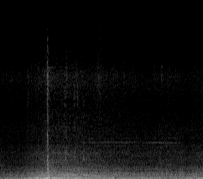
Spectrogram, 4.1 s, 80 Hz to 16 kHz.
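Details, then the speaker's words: Skoda Laura 1.8 TFSI after fixing a crank-no-start ignition supply fault: quick throttle blip, then smooth, steady idle with no misfire or stumble; starts and runs normally, though a malfunction light shows for a faulty air mass sensor. "तो गाड़ी तो चल रही है okay कुछ problem नहीं है"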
